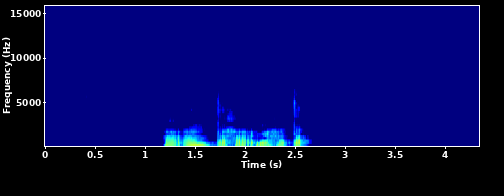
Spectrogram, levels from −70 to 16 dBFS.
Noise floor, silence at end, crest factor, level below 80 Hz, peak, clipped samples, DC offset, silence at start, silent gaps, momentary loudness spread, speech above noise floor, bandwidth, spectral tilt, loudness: under -90 dBFS; 1.7 s; 22 dB; -60 dBFS; -10 dBFS; under 0.1%; under 0.1%; 1.2 s; none; 6 LU; over 62 dB; 5.8 kHz; -10.5 dB/octave; -29 LUFS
